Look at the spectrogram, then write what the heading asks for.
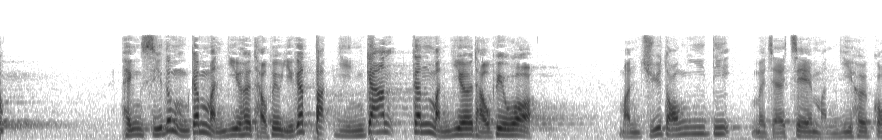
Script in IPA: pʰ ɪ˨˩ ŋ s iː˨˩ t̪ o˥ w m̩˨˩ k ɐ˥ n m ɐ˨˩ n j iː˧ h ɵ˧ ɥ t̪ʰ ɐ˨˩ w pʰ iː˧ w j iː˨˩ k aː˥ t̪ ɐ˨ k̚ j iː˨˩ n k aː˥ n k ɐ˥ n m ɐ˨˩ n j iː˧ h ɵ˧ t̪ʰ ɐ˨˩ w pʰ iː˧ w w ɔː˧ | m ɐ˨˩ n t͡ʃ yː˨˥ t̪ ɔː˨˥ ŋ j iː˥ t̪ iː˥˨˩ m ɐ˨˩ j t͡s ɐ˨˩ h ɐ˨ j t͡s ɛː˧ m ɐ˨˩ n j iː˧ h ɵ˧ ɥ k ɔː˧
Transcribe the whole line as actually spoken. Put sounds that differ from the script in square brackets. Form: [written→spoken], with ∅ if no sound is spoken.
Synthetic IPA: pʰ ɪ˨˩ ŋ s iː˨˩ t̪ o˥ w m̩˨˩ k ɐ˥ n m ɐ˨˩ n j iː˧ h ɵ˧ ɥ t̪ʰ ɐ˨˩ w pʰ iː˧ w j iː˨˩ k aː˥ t̪ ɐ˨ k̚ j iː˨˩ n k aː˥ n k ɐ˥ n m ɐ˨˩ n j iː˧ h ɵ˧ t̪ʰ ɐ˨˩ w pʰ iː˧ w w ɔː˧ | m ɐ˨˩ n t͡ʃ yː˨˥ t̪ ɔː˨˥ ŋ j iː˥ t̪ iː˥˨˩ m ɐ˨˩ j t͡s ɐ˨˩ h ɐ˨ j t͡s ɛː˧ m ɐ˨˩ n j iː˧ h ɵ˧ ɥ k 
